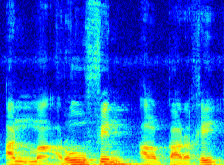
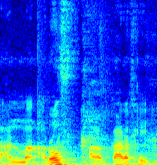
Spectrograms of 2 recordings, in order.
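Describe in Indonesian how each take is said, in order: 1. Nama itu diucapkan dengan tambahan akhiran i'rab. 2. Nama itu diucapkan polos, tanpa akhiran i'rab. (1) "Mau dibaca an Ma'rufin al-Karhi" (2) "nyebut namanya aja"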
